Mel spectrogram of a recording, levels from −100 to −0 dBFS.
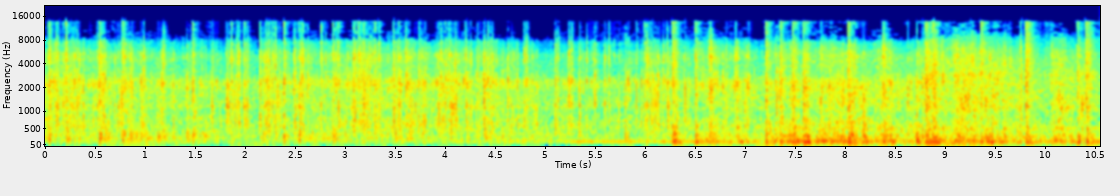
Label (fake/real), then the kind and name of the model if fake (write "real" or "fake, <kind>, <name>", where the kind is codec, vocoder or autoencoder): real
